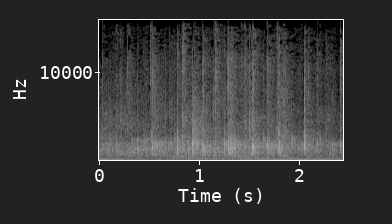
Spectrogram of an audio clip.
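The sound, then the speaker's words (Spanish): A group of people applauding the speaker for eight days of fasting: steady, moderately loud clapping with uneven bursts and a low constant hum underneath, with no voices. “Señores, un aplauso para mí.”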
